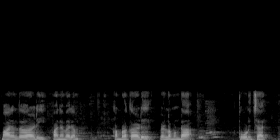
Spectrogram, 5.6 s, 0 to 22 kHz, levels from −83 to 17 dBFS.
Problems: none marked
